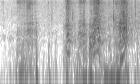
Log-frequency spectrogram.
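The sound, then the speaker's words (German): The zipper of a small pouch carried inside a belt bag is pulled open in a couple of quick, raspy bursts, fairly quiet, with no talking. “Kann sein, dass man das in dem Mikro überhaupt nicht hört, den Reißverschluss.”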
